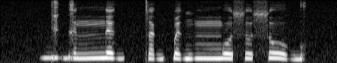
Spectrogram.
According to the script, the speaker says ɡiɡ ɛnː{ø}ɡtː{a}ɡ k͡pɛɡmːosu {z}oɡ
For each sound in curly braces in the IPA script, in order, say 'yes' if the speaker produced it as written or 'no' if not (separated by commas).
no, yes, no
